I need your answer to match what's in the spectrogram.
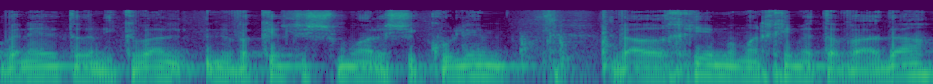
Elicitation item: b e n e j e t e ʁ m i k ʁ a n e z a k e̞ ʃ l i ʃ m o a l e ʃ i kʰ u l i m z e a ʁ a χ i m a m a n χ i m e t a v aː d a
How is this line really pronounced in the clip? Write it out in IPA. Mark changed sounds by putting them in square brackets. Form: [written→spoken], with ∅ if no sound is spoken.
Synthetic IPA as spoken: b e n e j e t e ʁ [m→n] i k [ʁ→v] a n e [z→v] a k e̞ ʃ l i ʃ m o a l e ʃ i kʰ u l i m [z→v] e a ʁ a χ i m a m a n χ i m e t a v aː d a

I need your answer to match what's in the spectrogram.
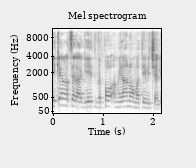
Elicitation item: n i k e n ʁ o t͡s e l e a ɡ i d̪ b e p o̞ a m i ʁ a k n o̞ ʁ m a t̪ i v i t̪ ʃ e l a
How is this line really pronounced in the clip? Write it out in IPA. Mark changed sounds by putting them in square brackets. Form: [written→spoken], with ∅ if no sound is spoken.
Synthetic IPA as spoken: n i k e n ʁ o t͡s e l e a ɡ i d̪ [b→v] e p o̞ a m i ʁ a [k→∅] n o̞ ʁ m a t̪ i v i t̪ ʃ e l [a→i]

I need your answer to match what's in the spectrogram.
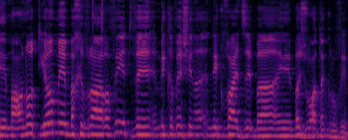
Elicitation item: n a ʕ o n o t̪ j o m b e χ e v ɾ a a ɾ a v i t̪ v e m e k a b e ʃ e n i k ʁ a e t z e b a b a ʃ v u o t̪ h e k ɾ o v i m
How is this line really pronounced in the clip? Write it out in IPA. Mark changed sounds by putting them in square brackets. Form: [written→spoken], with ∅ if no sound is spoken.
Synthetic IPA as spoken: [n→m] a ʕ o n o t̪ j o m b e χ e v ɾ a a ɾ a v i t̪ v e m e k a [b→v] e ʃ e n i k [ʁ→v] a e t z e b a b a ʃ v u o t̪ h [e→a] k ɾ o v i m

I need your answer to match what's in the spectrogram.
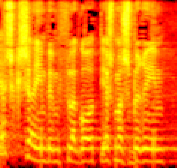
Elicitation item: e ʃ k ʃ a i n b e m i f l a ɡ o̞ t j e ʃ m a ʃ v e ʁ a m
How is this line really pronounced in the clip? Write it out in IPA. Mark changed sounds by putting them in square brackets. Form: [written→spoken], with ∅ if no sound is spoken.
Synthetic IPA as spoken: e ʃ k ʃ a i [n→m] b e m i f l a ɡ o̞ t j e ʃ m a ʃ [v→b] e ʁ [a→i] m

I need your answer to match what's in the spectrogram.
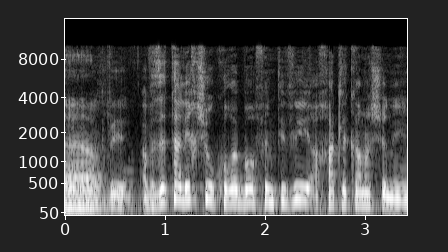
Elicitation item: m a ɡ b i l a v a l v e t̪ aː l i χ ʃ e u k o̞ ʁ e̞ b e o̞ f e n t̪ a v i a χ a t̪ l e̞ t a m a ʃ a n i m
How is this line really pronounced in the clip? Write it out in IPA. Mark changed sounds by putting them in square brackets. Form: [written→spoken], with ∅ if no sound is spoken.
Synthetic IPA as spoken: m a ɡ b i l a v a l [v→z] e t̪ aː l i χ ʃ e u k o̞ ʁ e̞ b e o̞ f e n t̪ [a→i] v i a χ a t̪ l e̞ [t→k] a m a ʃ a n i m

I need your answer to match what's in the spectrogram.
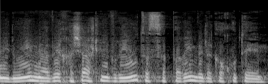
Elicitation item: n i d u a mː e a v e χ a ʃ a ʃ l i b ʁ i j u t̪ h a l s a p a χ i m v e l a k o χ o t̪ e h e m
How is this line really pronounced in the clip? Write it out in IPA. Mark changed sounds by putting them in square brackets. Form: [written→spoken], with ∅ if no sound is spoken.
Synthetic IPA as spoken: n i d u [a→i] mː e a v e χ a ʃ a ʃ l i [b→v] ʁ i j u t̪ h a [l→∅] s a p a [χ→ʁ] i m v e l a k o χ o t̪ e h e m

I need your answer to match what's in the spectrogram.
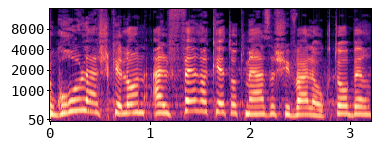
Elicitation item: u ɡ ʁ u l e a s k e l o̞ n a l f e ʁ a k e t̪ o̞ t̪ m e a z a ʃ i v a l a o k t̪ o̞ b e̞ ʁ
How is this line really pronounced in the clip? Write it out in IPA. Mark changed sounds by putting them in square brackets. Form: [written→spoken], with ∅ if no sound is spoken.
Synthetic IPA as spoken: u ɡ ʁ u l e a [s→ʃ] k e l o̞ n a l f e ʁ a k e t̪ o̞ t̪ m e a z a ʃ i v a l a o k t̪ o̞ b e̞ ʁ

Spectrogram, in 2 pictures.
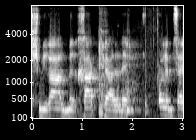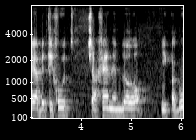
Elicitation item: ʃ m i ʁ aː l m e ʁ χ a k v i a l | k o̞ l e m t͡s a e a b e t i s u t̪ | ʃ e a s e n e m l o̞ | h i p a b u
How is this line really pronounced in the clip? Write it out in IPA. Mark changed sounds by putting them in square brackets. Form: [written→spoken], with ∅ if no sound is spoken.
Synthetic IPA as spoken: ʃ m i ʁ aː l m e ʁ χ a k v [i→e] a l | k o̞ l e m t͡s a e a b e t i [s→χ] u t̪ | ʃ e a [s→χ] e n e m l o̞ | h i p a [b→ɡ] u

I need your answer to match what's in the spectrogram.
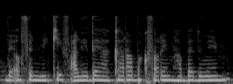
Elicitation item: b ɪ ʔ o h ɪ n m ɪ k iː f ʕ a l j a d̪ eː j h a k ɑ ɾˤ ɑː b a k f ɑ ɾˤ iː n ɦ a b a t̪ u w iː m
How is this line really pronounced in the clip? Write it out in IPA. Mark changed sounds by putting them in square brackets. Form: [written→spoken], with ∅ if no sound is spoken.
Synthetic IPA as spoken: b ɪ ʔ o [h→f] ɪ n m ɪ k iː f ʕ a l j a d̪ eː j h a k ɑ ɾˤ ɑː b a k f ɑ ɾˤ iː [n→m] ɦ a b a [t̪→d̪] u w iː m

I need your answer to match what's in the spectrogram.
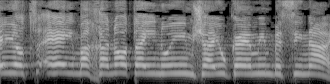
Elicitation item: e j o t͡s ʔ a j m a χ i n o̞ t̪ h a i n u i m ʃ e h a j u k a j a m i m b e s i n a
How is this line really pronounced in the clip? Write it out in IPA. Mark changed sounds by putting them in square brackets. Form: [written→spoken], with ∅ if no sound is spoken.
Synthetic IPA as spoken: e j o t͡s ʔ [a→e] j m a χ [i→a] n o̞ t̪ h a i n u i m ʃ e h a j u k a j a m i m b e s i n a

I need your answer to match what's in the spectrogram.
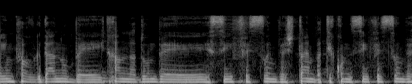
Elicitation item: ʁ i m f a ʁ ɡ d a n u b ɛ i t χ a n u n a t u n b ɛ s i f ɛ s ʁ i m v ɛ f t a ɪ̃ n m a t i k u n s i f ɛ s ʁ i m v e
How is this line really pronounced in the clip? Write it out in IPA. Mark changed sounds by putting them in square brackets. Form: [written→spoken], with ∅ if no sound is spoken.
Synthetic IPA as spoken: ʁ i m f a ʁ ɡ d a n u b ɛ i t χ a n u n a [t→d] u n b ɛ s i f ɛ s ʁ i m v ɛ [f→ʃ] t a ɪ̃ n [m→b] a t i k u n s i f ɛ s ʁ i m v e

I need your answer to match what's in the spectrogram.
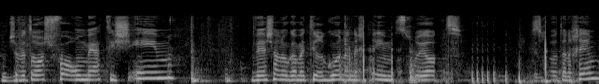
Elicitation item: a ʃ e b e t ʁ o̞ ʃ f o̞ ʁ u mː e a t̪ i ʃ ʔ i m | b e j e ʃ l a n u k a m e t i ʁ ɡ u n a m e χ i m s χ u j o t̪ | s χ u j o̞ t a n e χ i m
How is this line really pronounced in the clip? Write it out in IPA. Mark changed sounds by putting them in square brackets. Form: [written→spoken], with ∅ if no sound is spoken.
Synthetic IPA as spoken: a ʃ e [b→v] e t ʁ o̞ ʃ f o̞ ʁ u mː e a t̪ i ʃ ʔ i m | [b→v] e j e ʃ l a n u [k→ɡ] a m e t i ʁ ɡ u n a [m→n] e χ i m s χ u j o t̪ | s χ u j o̞ t a n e χ i m

